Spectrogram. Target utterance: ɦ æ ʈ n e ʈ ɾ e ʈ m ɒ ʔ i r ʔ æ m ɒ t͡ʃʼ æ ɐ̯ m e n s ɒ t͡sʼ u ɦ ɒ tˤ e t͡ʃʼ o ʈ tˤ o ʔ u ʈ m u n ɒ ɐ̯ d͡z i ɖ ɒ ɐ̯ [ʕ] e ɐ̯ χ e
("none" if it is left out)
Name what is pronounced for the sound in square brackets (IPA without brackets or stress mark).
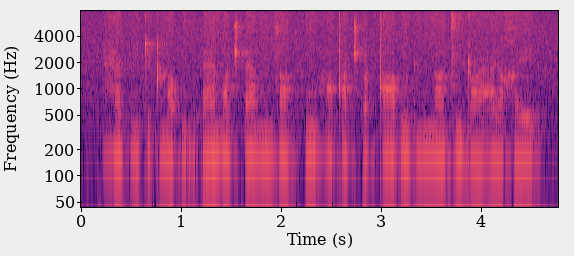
ʕ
